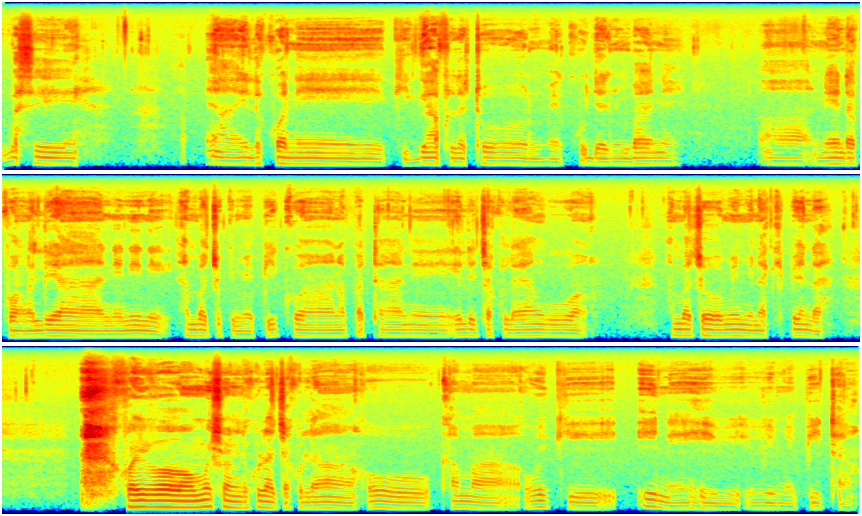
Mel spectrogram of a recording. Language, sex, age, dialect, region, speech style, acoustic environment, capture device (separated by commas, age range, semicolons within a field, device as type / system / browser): Swahili, male, 25-34, Kenya - Nairobi Sheng-influenced, Kenya, relaxed, nature; silence, mobile / Linux / Chrome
